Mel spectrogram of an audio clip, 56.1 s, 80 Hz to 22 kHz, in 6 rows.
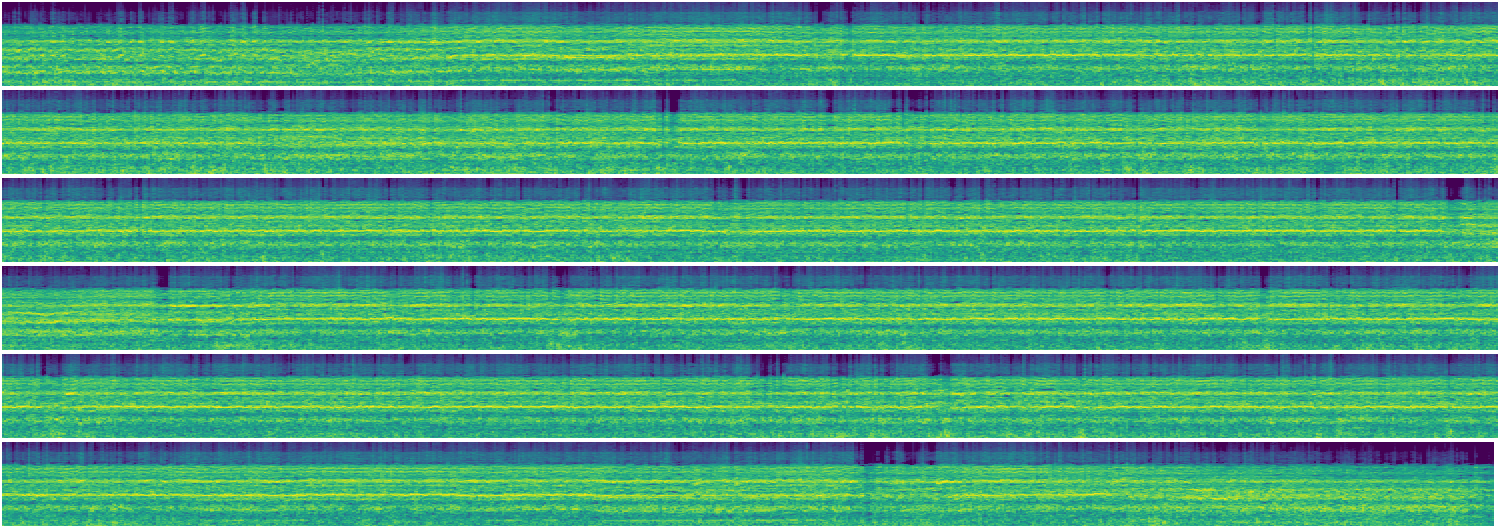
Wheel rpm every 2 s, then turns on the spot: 160, 200, 230, 230, 230, 230, 230, 230, 230, 230, 230, 230, 230, 230, 220, 230, 230, 240, 230, 230, 230, 230, 230, 230, 230, 220, 230, 180.
none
